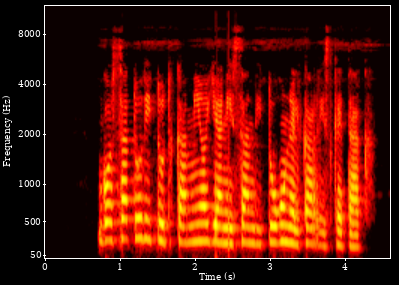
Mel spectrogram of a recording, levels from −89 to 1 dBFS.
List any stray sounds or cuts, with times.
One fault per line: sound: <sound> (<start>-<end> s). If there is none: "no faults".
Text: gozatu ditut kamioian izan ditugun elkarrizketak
no faults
